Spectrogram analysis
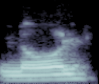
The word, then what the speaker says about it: lool: Y también tenemos lol, que es flor. Entonces, pues repasamos dos veces las pronunciaciones.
